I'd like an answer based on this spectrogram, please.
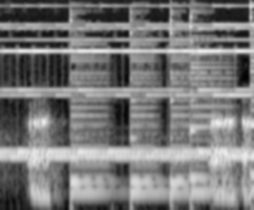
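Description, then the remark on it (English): A frog croaks repeatedly in quick, uneven bursts, loud, over a steady tonal background with no voices. “It's a frog!”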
